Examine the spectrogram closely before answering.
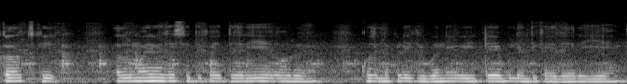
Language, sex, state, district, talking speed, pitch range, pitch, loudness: Hindi, male, Rajasthan, Bikaner, 180 wpm, 135-145 Hz, 140 Hz, -16 LUFS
